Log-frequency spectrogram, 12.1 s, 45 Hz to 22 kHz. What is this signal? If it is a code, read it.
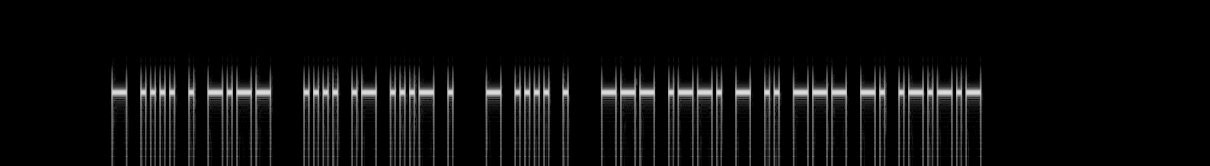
Morse code, heard as a keyed tone, about 25 wpm, 700 Hz. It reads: THEY HAVE THE OPTION.
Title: Sentences from Top 1300 Words 25wpm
